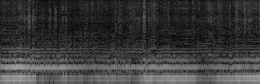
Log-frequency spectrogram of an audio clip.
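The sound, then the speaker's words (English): Bees buzzing in a steady, continuous drone with a humming tone that holds level throughout, with no voices present. “Bees have a crucial role in ecosystems, agriculture, and food production, but their numbers have been declining for years.”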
